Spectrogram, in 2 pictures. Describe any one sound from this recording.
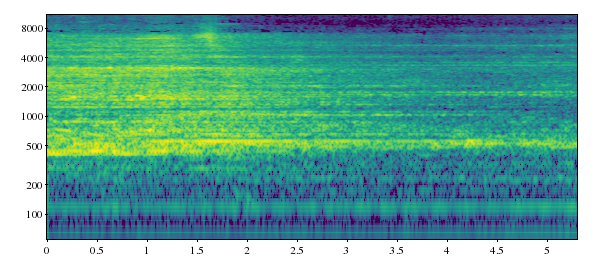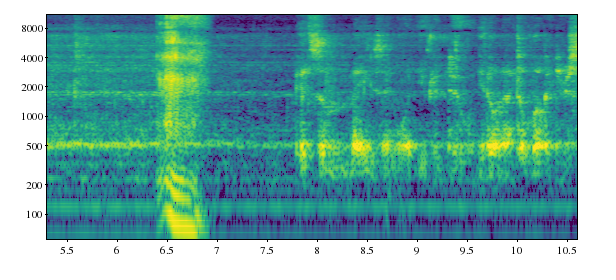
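Music plays from a television loudspeaker.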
